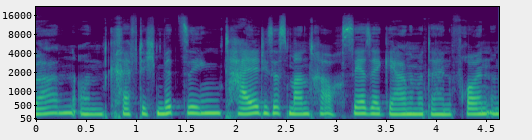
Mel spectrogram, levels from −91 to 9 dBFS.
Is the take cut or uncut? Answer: uncut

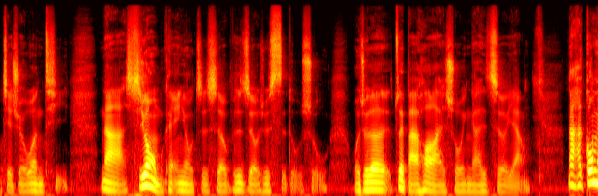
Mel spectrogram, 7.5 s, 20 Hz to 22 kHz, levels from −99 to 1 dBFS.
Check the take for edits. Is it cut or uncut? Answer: uncut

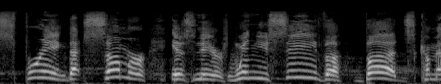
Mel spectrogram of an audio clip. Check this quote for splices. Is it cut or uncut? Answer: cut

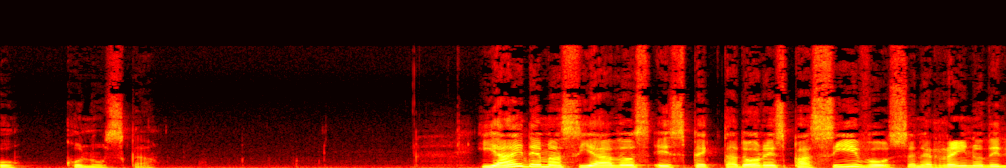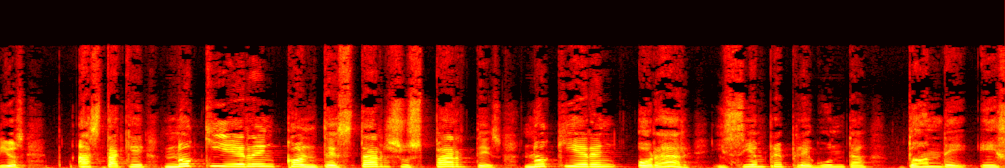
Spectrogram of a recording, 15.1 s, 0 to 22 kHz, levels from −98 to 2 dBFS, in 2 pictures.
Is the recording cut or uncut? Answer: cut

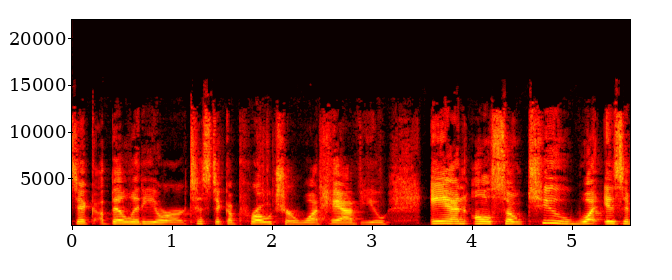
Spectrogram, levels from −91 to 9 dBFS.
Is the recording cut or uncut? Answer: uncut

